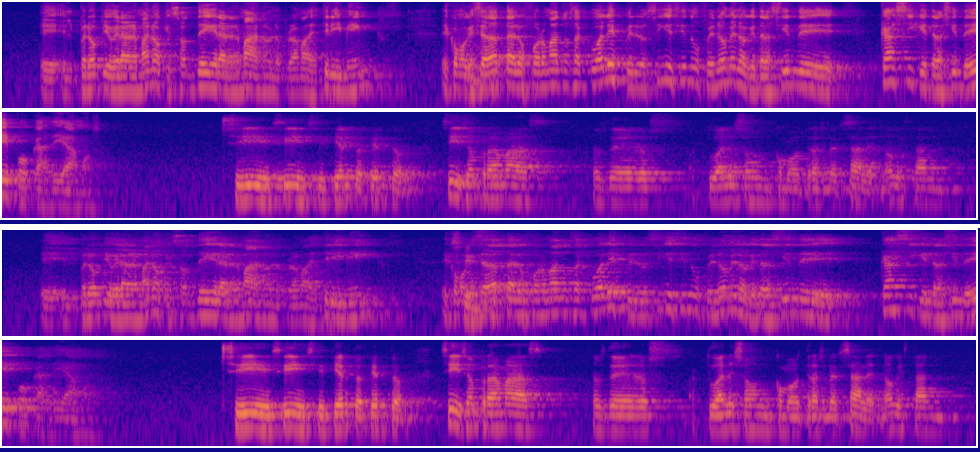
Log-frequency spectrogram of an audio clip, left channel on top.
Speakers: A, on the left (about 85°); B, on the right (about 55°).
A: eh, el propio Gran Hermano, que son de Gran Hermano los programas de streaming, es
B: Sí.
A: como que se adapta a los formatos actuales, pero sigue siendo un fenómeno que trasciende, casi que trasciende épocas, digamos.
B: Sí, sí, sí, cierto, cierto. Sí, son programas, los de los actuales son como transversales, ¿no? Que están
